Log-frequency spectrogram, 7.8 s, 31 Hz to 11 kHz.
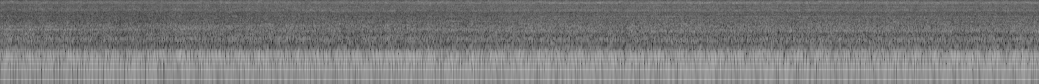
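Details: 1978 Ford F100 V8 idling after harmonic balancer replacement and many new gaskets, before warm-up and leak check: deep, steady, even rumble with no knocks or ticks, a healthy normal idle.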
